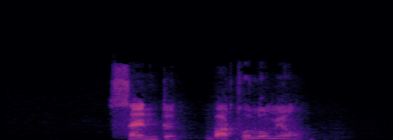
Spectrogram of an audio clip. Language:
Sindhi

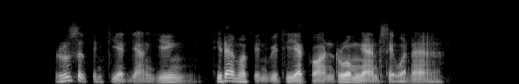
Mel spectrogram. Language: Thai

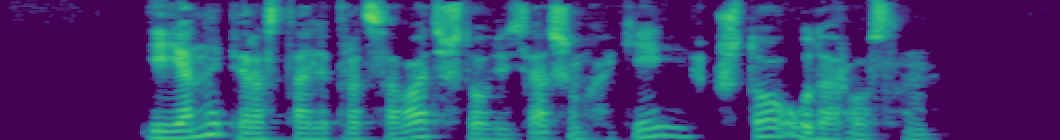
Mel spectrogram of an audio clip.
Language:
Belarusian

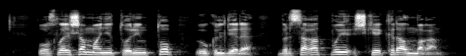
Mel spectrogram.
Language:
Kazakh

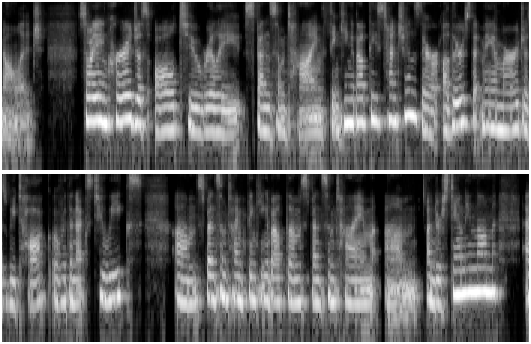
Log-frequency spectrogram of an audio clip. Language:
English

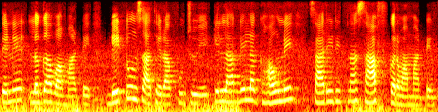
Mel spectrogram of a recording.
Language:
Gujarati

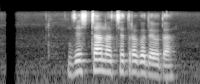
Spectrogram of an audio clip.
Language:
Nepali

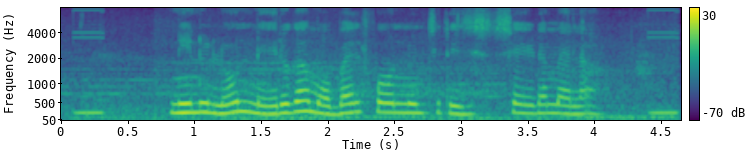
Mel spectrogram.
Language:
Telugu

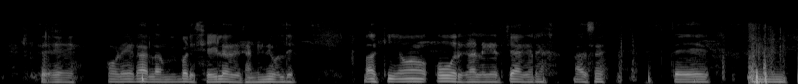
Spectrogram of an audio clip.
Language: Dogri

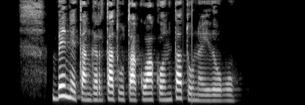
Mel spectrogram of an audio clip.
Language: Basque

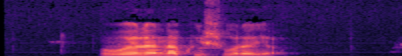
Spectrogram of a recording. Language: Kabyle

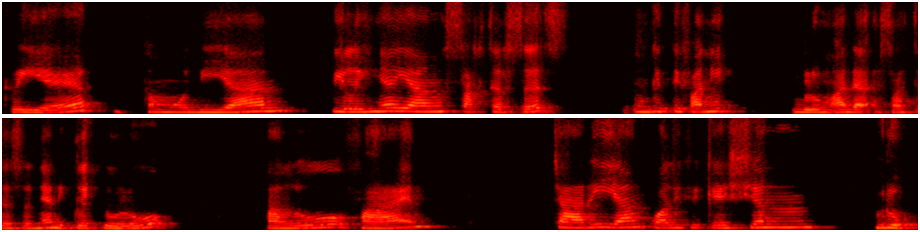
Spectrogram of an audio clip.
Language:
Indonesian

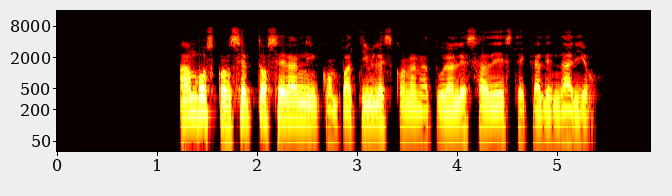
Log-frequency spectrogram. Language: Spanish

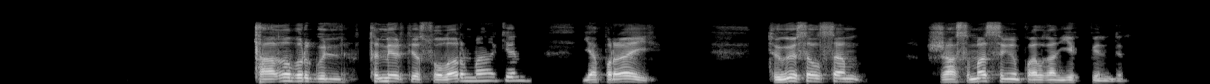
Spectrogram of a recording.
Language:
Kazakh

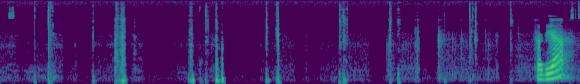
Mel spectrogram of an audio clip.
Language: Bangla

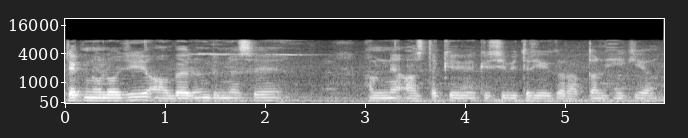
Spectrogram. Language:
Urdu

